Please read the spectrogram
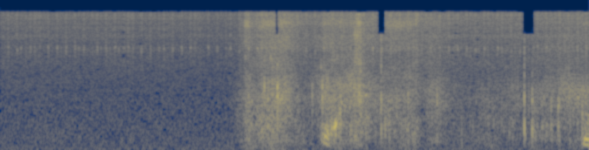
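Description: Quiet at first, then about two seconds in a burst of rustling and handling noise from the angler's jacket and small ice-fishing rod as he strikes a bite at the hole.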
